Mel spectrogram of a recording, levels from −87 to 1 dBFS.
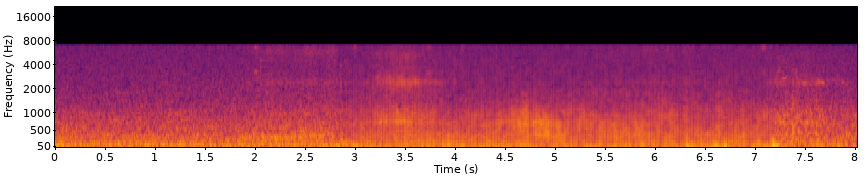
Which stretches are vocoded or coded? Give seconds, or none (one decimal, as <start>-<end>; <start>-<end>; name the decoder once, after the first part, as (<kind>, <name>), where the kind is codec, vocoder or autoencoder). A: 2.9-7.2 (vocoder, Vocos)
